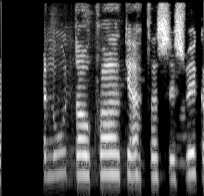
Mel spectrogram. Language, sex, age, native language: Icelandic, male, 12, Icelandic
